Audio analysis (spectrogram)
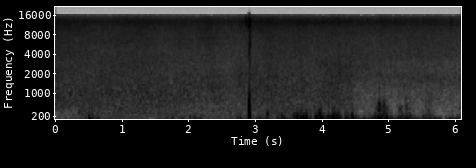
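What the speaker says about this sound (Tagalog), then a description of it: "High tide." Ocean waves wash ashore at high tide on Bolabog Beach, Boracay, a steady broadband roar under wind noise on the microphone, swelling louder in the second half with repeated surges and one sharp brief crack near the middle.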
